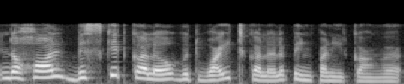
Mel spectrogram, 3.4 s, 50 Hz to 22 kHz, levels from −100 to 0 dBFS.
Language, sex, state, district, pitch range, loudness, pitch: Tamil, female, Tamil Nadu, Nilgiris, 180-275 Hz, -16 LUFS, 215 Hz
